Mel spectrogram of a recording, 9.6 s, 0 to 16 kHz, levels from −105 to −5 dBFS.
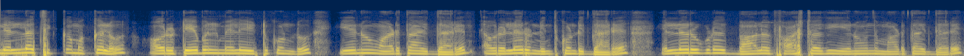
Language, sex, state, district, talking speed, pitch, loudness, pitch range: Kannada, male, Karnataka, Bellary, 130 wpm, 185 Hz, -19 LUFS, 170-205 Hz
